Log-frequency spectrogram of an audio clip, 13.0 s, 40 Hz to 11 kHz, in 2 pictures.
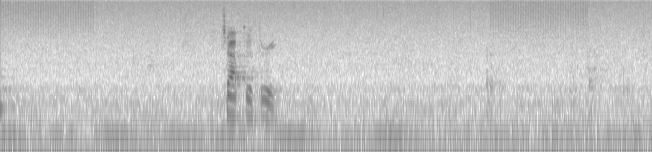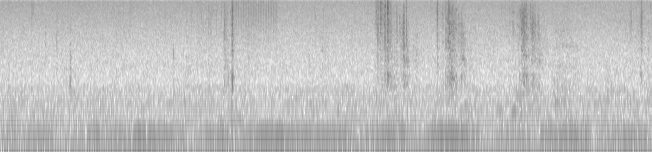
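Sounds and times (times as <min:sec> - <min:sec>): steady low rumble: 0:00.0 - 0:13.0
pages turning: 0:10.2 - 0:12.1.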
